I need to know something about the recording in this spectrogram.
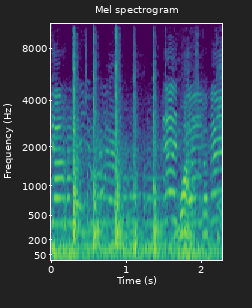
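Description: Several voices of football spectators and players shouting and calling over one another, with a few sharp impacts in quick succession.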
